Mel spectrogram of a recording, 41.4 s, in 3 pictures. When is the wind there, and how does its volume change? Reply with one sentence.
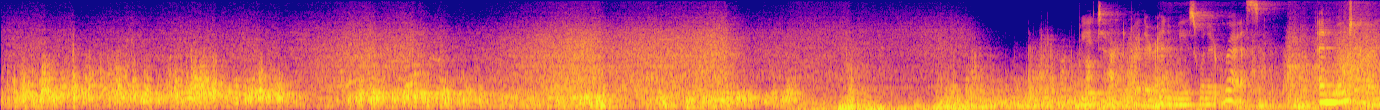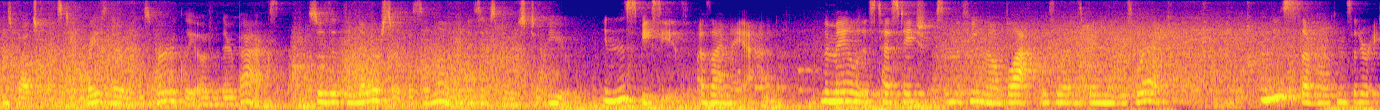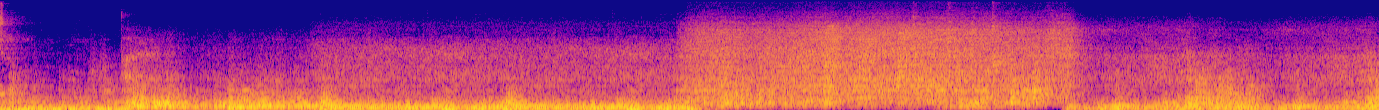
The wind can be heard from 0.0 to 41.3 s, getting quieter.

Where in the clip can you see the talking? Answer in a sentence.
You can hear the talking from 10.7 to 25.6 s and from 26.4 to 27.6 s.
